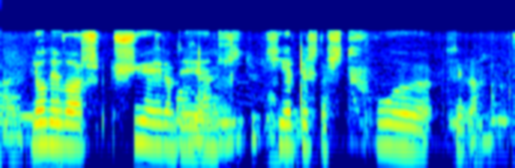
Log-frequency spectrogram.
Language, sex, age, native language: Icelandic, male, 13, Icelandic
